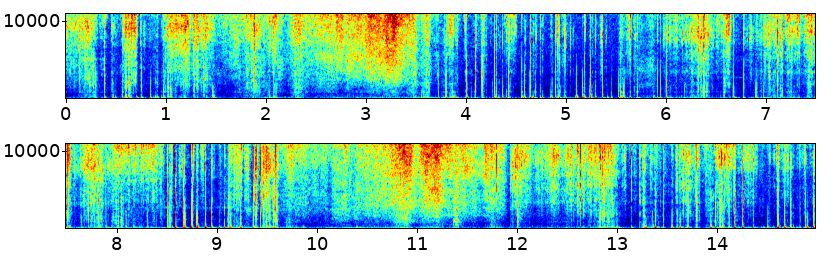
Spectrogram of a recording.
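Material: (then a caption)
Cork. Long pointed acrylic nails scratch across the surface of a large, thin, solid round cork trivet held in both hands. The result is a steady stream of dry, crackly scratching and rasping with a heavy, muffled low-end body and quick bursts of brighter scraping.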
